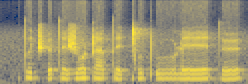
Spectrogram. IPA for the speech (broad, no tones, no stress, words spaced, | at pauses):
t̪ɯt͡ʃʼøt̪eʒo ʈæt̪e ǀupʼuːɳeː t̪ø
